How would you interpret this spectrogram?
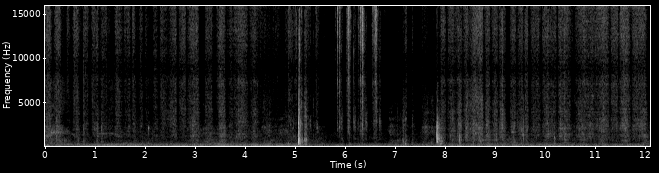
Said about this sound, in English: Just clean the dust shield up while you've got the brake disc off.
